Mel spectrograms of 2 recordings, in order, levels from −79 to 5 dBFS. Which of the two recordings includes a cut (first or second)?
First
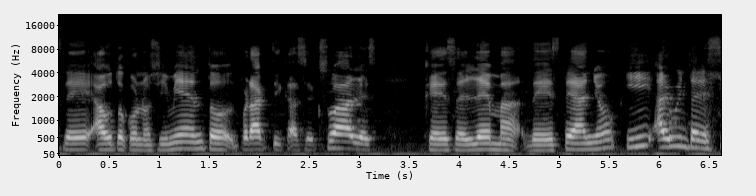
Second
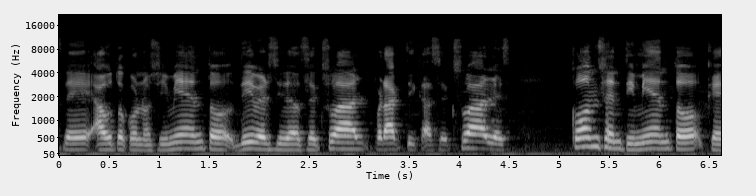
first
